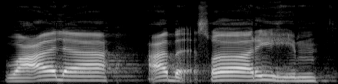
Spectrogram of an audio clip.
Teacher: وعلی سمعہم وعلی پھر واو آ گیا. واو کو تھوڑا منہ گول کر کے پڑھنا اور عین نکالنا ہے الگ سے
